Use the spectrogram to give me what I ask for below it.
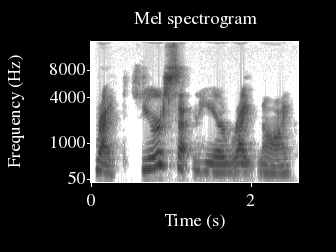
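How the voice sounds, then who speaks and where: A woman's voice: lowish voice, expressive, slow, gravelly, a little mellow. A woman, co-hosting a casual chat show and telling stories while yawning often. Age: 30s. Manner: chatty storyteller, keeps yawning. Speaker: podcast co-host.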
